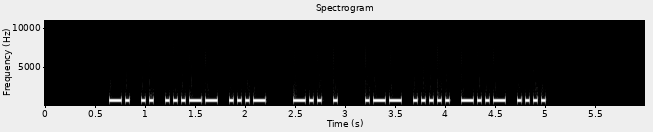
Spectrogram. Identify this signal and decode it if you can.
Morse code, heard as a keyed tone, about 30 wpm, 700 Hz. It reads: NI3V DE W5XH
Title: USA Callsign DE Callsign - 4 Characters - 30wpm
